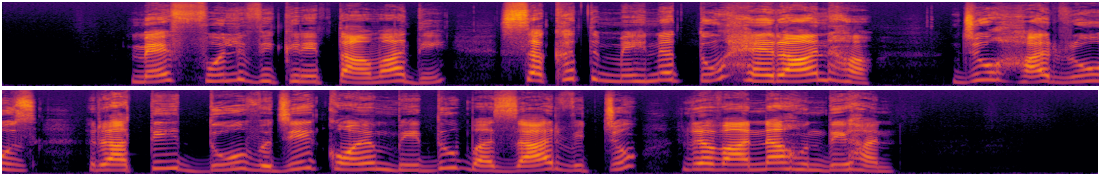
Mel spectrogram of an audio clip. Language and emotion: Punjabi, surprised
